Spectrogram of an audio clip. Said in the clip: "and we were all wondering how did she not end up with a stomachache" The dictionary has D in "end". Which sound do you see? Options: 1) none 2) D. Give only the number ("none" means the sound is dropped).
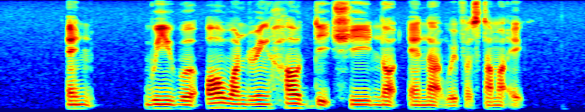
1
